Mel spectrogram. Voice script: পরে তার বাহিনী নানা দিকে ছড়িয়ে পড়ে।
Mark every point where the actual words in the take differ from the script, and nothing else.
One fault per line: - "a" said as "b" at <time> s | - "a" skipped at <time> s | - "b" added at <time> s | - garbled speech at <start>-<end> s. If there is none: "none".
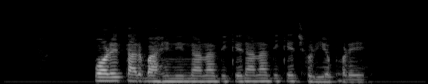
- "নানা দিকে" added at 2.5 s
